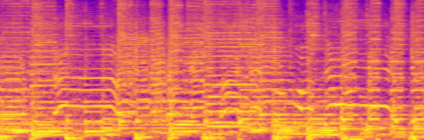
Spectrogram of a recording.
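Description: Haitian konpa band playing live: a horn section of trumpet and saxophones plays a melody of held, slightly scooped notes over bass and drums.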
